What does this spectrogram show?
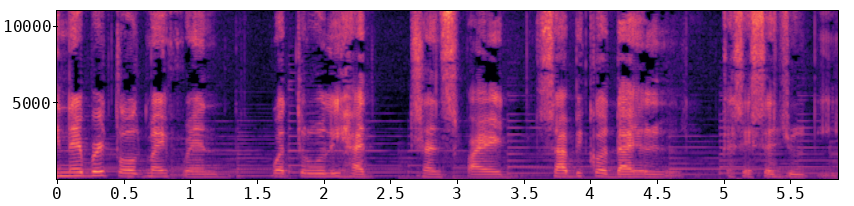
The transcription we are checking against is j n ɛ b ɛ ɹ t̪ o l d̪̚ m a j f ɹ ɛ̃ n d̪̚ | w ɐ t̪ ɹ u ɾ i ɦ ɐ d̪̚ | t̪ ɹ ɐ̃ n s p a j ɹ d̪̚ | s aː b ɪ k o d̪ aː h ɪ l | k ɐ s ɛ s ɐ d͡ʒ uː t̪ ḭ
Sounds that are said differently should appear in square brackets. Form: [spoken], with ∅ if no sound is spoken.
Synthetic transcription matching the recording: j n ɛ b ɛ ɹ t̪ o l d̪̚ m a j f ɹ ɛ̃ n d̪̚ | w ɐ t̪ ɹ u [l] i ɦ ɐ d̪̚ | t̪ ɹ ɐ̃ n s p a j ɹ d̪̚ | s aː b ɪ k o d̪ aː h ɪ l | k ɐ s ɛ s ɐ d͡ʒ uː t̪ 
